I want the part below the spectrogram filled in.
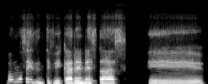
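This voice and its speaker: A woman teacher with a Mexican Spanish accent gives an online class lecture, explaining patiently and pausing with frequent "eh" fillers. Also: a little high, animated, no room sound.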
